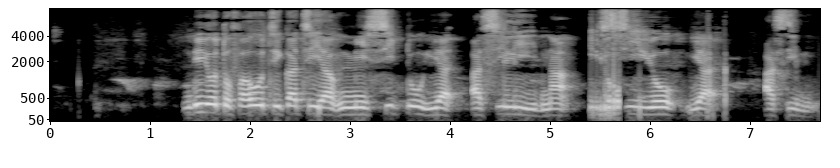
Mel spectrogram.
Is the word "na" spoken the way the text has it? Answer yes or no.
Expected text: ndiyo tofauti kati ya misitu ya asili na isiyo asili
yes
